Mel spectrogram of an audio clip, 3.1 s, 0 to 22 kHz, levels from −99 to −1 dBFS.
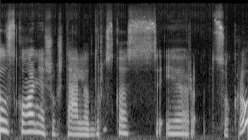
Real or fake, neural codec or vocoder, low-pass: real; none; 19.8 kHz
